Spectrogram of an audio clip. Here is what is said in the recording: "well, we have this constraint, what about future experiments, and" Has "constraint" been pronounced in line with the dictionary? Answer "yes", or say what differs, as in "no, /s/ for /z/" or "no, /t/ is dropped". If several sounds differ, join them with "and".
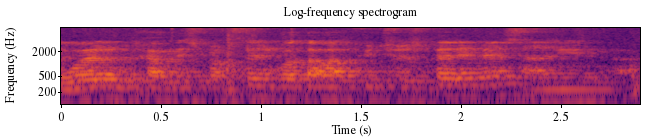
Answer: no, /n/ is dropped and /ɹ/ is dropped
